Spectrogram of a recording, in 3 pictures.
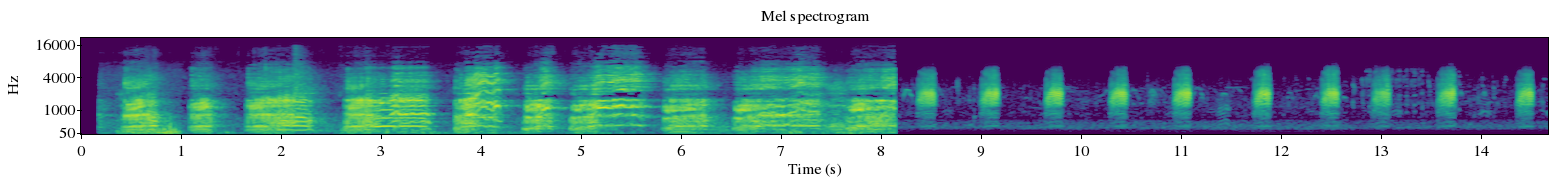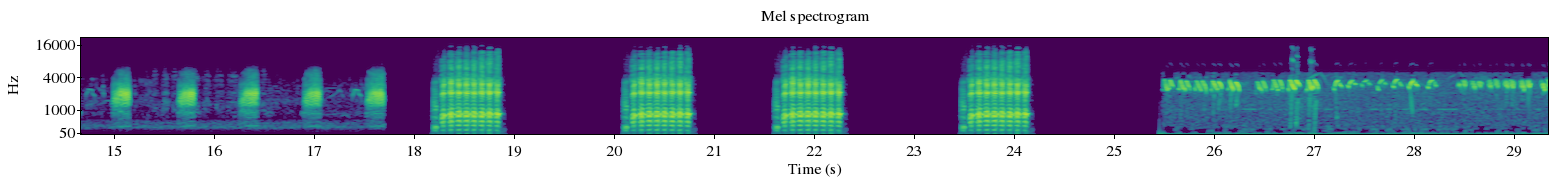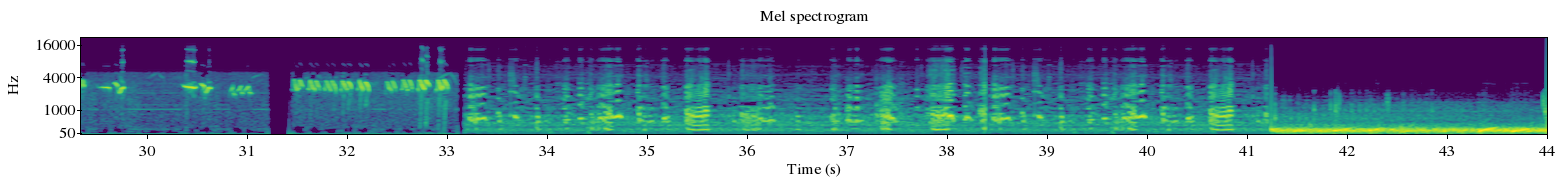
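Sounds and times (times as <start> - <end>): pigs grunting and squealing: 0.3 - 8.2, 33.2 - 41.2
goat bleating: 0.4 - 8.2, 18.2 - 18.9, 20.1 - 20.8, 21.6 - 22.3, 23.5 - 24.2, 33.2 - 41.1
duck quacking: 0.4 - 13.8, 14.4 - 18.9, 33.2 - 41.2.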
